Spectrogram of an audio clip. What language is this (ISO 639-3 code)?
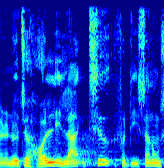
dan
